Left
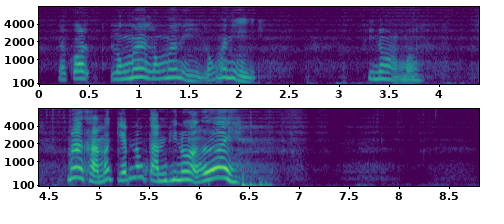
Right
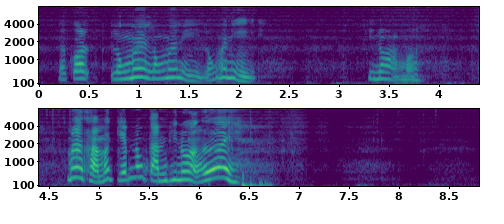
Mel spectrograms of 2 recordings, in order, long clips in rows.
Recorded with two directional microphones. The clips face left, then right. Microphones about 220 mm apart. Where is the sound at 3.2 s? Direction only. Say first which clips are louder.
Left 2 dB; 10° left (ahead or behind); by 6.7 s 30° left (ahead or behind).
